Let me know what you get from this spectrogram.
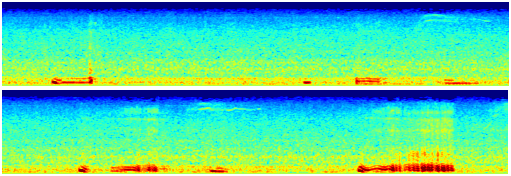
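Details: Pet cat asleep and snoring: scattered short, low buzzy breaths, some with faint harmonic tones, spaced unevenly, ending in a slightly louder rough rattle, with a quiet indoor background.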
